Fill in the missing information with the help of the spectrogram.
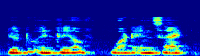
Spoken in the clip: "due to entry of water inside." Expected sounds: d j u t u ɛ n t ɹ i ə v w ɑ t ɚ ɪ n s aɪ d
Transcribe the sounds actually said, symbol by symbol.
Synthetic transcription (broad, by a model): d j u t u ɛ n t ɹ i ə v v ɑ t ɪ n s aɪ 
